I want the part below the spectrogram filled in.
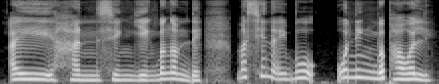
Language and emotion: Manipuri, disgusted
